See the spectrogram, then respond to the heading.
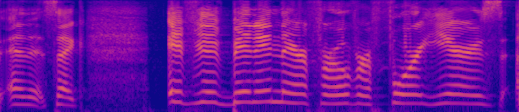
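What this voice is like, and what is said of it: Shouting, raised loud voice. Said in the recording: “I'm sorry, I'm shouting.”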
